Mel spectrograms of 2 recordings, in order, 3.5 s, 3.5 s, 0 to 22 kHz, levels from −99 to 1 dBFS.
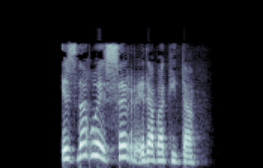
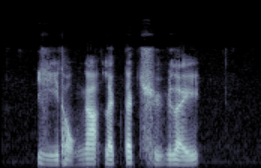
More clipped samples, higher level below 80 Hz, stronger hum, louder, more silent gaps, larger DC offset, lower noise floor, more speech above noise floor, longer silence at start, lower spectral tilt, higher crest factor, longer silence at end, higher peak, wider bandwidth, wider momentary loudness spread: neither; first, -58 dBFS vs -72 dBFS; neither; first, -13 LUFS vs -23 LUFS; neither; neither; second, -64 dBFS vs -71 dBFS; first, 52 dB vs 48 dB; first, 0.8 s vs 0.5 s; about the same, -4.5 dB/octave vs -4 dB/octave; second, 14 dB vs 22 dB; about the same, 0.9 s vs 0.85 s; about the same, 0 dBFS vs -2 dBFS; first, 8 kHz vs 7.2 kHz; second, 7 LU vs 12 LU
